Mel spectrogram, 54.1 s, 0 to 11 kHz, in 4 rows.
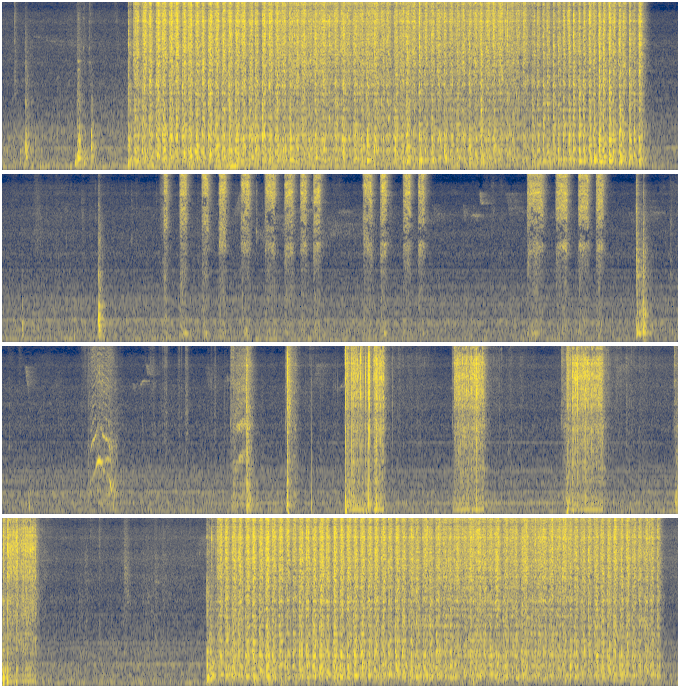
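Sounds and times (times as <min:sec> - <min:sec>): welder arc crackling: 0:32.7 - 0:33.0, 0:33.9 - 0:35.2, 0:36.0 - 0:36.9, 0:38.2 - 0:39.2, 0:40.5 - 0:41.4.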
